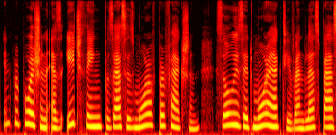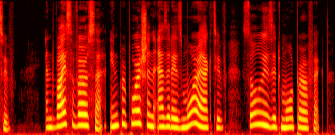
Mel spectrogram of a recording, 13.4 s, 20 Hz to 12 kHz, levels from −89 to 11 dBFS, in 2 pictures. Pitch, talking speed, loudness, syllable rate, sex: 240 Hz, 145 wpm, -18 LUFS, 4.1 syllables/s, female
